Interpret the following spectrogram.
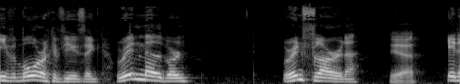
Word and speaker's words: Melbourne: The other one, Connor, is pronounced Melbourne, I'll have you know. Of course, there's no R in it, everyone knows that.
